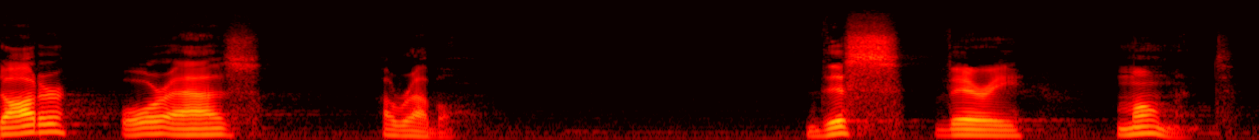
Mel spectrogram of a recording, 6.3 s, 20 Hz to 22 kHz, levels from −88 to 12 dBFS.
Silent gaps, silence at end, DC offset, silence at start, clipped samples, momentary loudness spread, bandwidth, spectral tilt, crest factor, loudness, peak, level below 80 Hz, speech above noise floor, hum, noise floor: none; 0.4 s; under 0.1%; 0 s; under 0.1%; 16 LU; 16 kHz; -5 dB/octave; 24 dB; -32 LUFS; -10 dBFS; -72 dBFS; 41 dB; none; -72 dBFS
